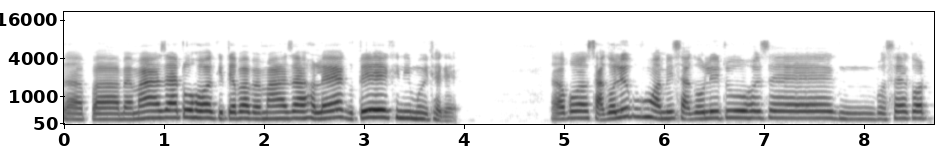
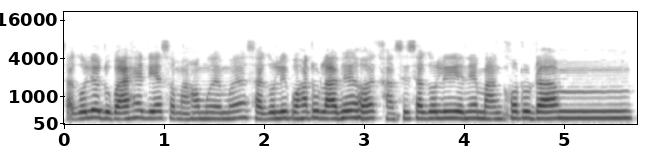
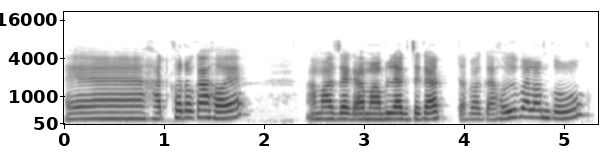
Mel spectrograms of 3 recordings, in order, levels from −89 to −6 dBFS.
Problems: background sounds at intervals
